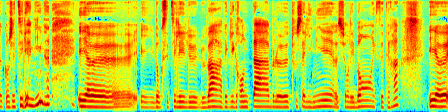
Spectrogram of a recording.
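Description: A woman's voice: fairly low pitch, warm tone. A woman, a village deputy mayor, describing a local café in a hesitant way, full of fillers and restarts. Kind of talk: radio interview.

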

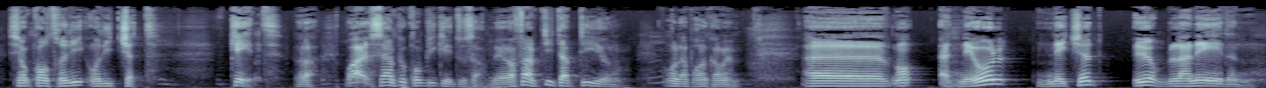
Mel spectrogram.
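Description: A man teaching a language lesson, patiently repeating words and phrases slowly so they can be pronounced. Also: mid-range voice, a little mellow.

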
